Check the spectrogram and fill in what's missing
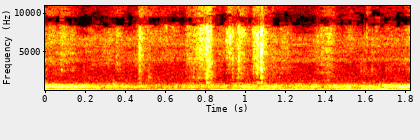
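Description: A deck of cards is shuffled for a random draw in a quiet room, soft riffling with a few crisp flicks over about two seconds, close and fairly faint, with no talking.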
